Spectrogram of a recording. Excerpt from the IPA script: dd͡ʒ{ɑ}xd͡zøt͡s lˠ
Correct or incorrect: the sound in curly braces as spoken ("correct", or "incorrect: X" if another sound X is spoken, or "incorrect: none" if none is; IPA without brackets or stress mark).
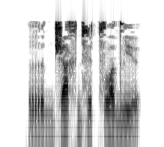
incorrect: a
